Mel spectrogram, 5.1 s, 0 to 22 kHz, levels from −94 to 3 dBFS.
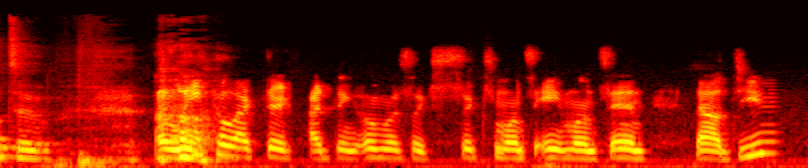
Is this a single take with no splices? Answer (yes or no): no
